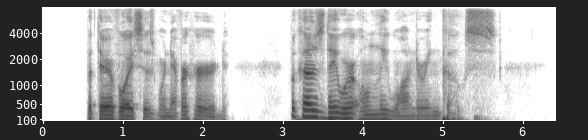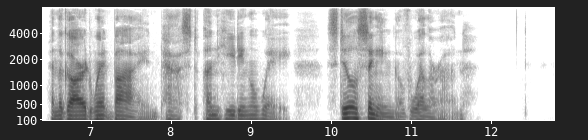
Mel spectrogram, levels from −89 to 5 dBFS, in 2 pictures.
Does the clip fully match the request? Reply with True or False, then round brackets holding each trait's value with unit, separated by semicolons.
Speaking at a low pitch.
True (105 Hz)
